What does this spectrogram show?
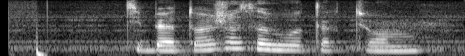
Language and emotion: Russian, neutral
